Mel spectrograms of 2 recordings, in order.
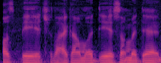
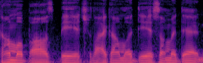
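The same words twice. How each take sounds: First: Quieter mocking brag; hushed imitation of bragging; mock boss chick. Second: Soft mocking brag; quietly imitating a boss chick. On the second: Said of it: "that aesthetic of, like".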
